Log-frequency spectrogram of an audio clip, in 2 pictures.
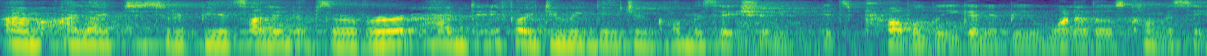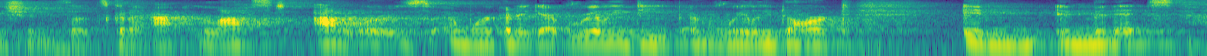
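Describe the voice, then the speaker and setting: A fairly low-pitched woman's voice, fairly quick and monotone, flat in intonation, amid noticeable background noise. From Hong Kong. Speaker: podcaster. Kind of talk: casual talk to camera.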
